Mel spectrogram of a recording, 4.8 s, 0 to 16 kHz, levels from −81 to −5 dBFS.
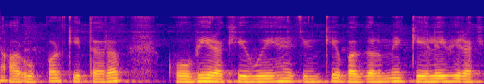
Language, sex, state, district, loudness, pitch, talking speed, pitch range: Hindi, male, Jharkhand, Ranchi, -16 LUFS, 125 Hz, 185 wpm, 115-130 Hz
